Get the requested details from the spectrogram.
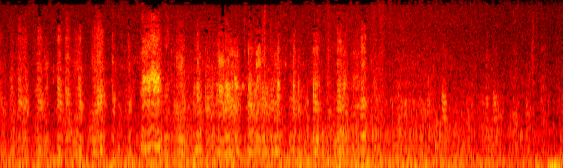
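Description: A crowd of live ducks and geese quack and honk continuously, their overlapping calls forming a busy, noisy chorus with a louder burst of honking near the middle.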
